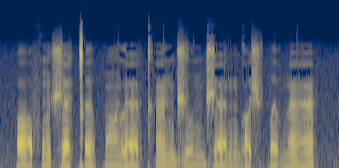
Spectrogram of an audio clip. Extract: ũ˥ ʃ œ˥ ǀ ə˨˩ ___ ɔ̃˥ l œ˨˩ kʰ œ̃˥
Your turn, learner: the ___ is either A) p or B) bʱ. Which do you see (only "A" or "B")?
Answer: A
